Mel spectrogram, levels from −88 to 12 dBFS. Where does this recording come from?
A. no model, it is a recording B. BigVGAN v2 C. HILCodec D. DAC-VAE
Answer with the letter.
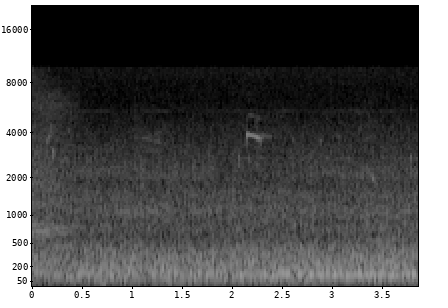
A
